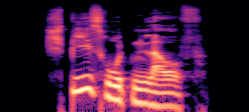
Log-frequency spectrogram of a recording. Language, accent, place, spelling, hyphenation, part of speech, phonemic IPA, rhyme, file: German, Germany, Berlin, Spießrutenlauf, Spieß‧ru‧ten‧lauf, noun, /ˈʃpiːsʁuːtn̩ˌlaʊ̯f/, -aʊ̯f, De-Spießrutenlauf.ogg
- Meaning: 1. gantlope, running the gauntlet 2. gauntlet, ordeal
